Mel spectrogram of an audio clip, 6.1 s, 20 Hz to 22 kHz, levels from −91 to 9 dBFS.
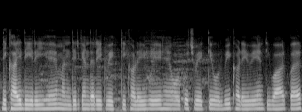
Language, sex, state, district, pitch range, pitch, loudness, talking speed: Hindi, male, Rajasthan, Jaipur, 145-150 Hz, 150 Hz, -19 LUFS, 225 wpm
